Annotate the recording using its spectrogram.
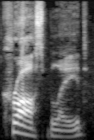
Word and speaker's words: Crossblade: It's called, you pronounce it Cross. It's like X Ross. – Yep. – But it's pronounced Crossblade. So Crossblade.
